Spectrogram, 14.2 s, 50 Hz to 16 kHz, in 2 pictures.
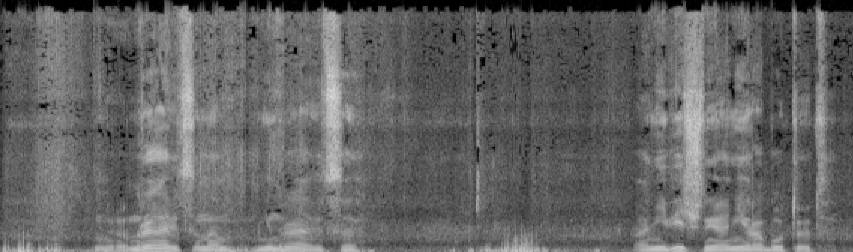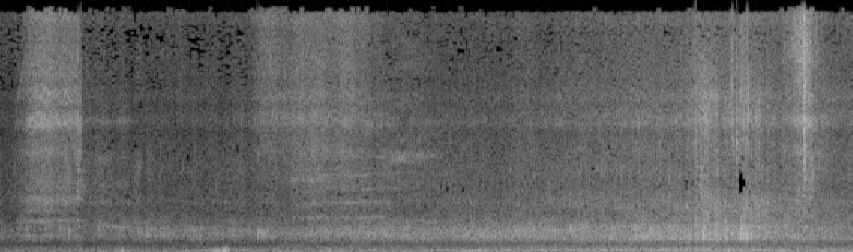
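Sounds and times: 
outdoor wind rushing against the microphone: 0.0s - 5.6s, 7.4s - 14.2s
speech: 0.8s - 3.2s, 5.3s - 7.0s.

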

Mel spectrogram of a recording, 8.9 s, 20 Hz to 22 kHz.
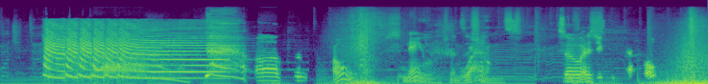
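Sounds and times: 
air horn sound effect blaring: 0.5s - 3.0s
speech: 3.4s - 8.4s.

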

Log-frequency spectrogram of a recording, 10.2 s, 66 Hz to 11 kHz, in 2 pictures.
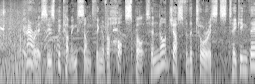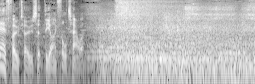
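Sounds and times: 
speech: 0.5s - 7.6s
metro train wheels on track: 6.6s - 10.2s
metro train rumbling at an underground station in Paris: 6.7s - 10.2s.

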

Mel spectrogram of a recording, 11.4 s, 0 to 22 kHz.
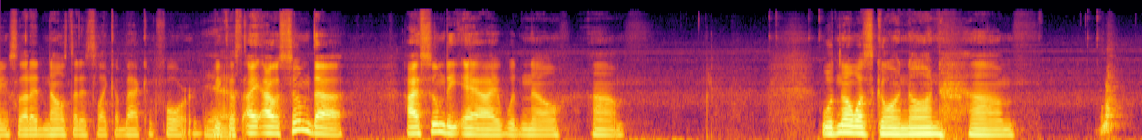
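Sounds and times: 
speech: 0.0s - 6.3s, 8.2s - 10.2s, 11.0s - 11.2s
dog barking: 11.0s - 11.3s.

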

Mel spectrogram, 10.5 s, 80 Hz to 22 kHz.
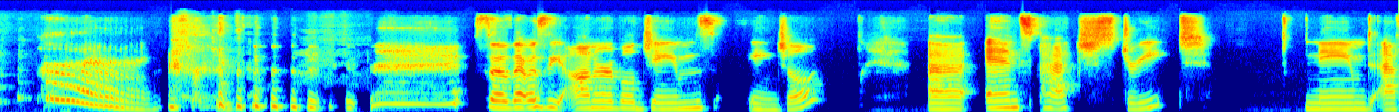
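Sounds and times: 
human voice imitating a cat purr: 0.3s - 1.2s
laughter: 1.3s - 3.4s
speech: 3.7s - 6.2s, 7.0s - 9.1s, 9.8s - 10.4s.

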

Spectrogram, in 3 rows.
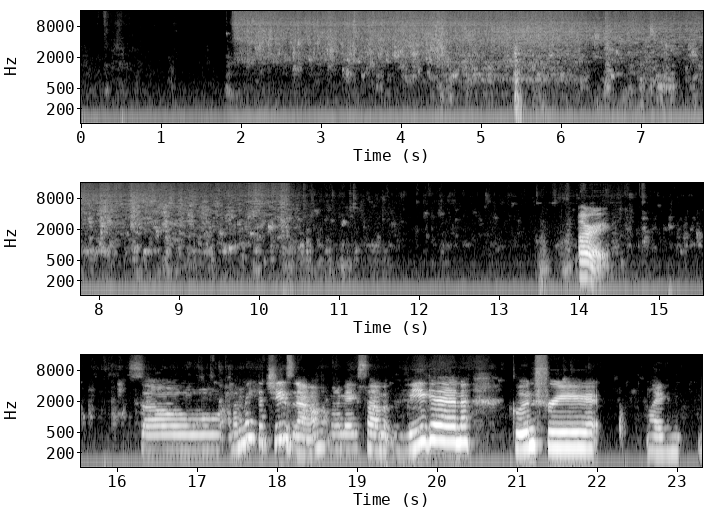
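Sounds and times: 
tap water running while hands are washed: 1.8s - 22.8s
low constant hum: 6.9s - 23.3s
speech: 17.4s - 23.3s.

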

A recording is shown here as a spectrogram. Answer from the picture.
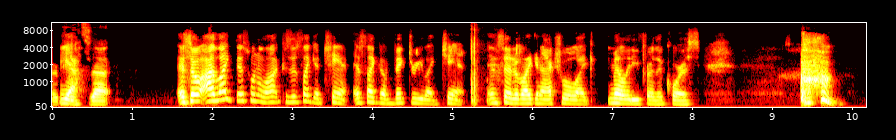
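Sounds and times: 
speech: 0.0s - 0.8s, 1.6s - 8.5s, 9.4s - 9.9s
harsh raspy cough: 9.3s - 9.9s.

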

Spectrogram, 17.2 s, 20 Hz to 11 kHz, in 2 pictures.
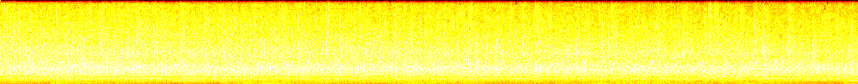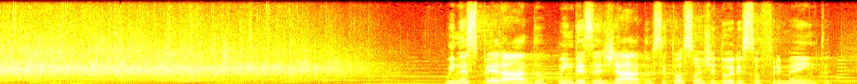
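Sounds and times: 
large crowd applauding: 0.0s - 12.6s
soft music: 0.0s - 17.1s
speech: 13.0s - 17.1s.

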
